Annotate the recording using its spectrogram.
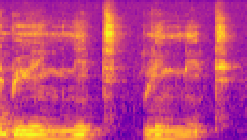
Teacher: bring G is gone, and strong N sound, and next I is linking here. So that's why bring knit.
